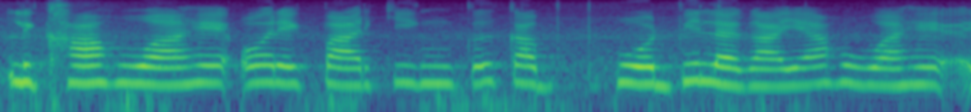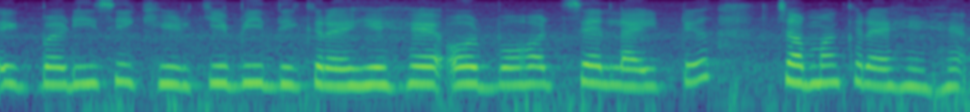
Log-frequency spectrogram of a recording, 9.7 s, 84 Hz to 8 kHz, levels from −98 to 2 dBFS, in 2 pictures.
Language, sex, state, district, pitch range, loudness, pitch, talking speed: Hindi, female, Uttar Pradesh, Etah, 255-275 Hz, -25 LUFS, 265 Hz, 165 wpm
